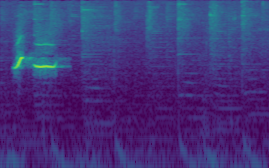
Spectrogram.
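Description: A Twitter notification whistle: two quick, bright chirps, the first sliding upward and the second holding steady. It is followed by a soft, low, rhythmic rumble in the background.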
